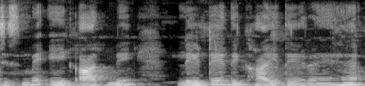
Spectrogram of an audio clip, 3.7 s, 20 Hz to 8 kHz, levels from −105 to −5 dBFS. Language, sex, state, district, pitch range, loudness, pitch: Hindi, female, Bihar, Saharsa, 155-170 Hz, -28 LUFS, 160 Hz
